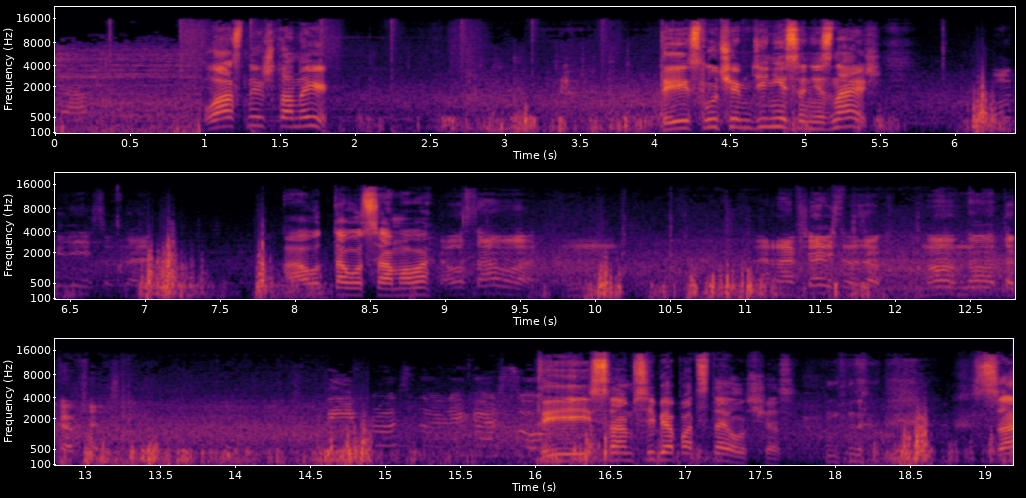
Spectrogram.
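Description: A young man speaks loudly outdoors.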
